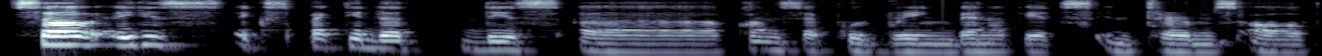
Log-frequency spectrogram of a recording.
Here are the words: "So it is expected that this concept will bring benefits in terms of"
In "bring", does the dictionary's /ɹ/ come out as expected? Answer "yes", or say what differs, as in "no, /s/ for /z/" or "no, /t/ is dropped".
yes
